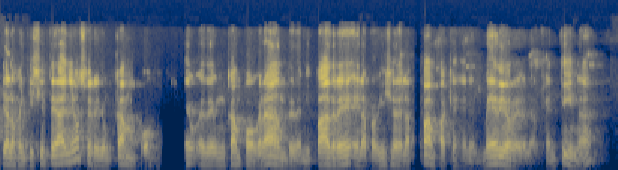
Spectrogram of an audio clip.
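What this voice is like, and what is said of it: Argentine Spanish accent. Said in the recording (Spanish): “por tu acento mucha gente ya lo va a adivinar ... Soy argentino, nacido en la ciudad de Córdoba.”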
